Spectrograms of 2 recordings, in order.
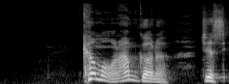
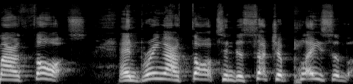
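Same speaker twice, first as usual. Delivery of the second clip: preaching at full force; 11 semitones higher than usual. Acted. Preacher stirring the church, full-force preaching. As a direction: whoop it up to the congregation.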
